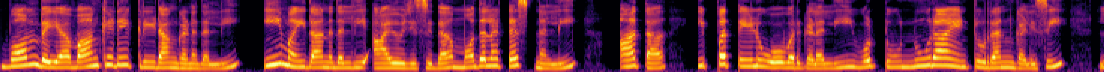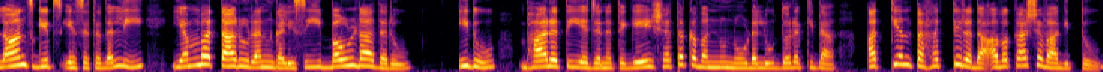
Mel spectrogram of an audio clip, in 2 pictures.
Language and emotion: Kannada, neutral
